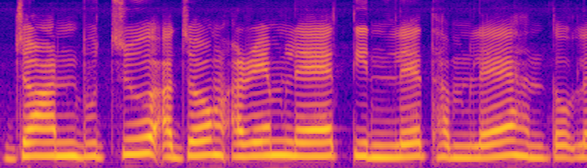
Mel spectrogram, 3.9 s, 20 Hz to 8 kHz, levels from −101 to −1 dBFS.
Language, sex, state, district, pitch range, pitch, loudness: Wancho, female, Arunachal Pradesh, Longding, 215-245 Hz, 235 Hz, -14 LUFS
